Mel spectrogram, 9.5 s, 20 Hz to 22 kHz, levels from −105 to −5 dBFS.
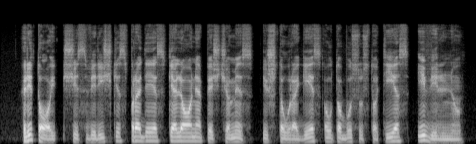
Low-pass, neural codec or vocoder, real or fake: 10.8 kHz; none; real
